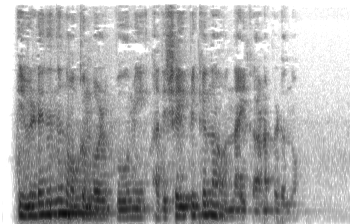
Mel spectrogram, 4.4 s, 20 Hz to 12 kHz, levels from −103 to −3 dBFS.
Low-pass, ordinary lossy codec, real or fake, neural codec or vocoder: 10.8 kHz; AAC, 64 kbps; fake; vocoder, 44.1 kHz, 128 mel bands every 512 samples, BigVGAN v2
